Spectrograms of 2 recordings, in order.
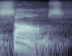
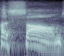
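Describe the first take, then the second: First: The word begins with an S, no P. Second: The word begins with a sounded P. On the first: The speaker calls it right. "you don't pronounce the P" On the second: The speaker calls it wrong. "It's not Psalms"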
